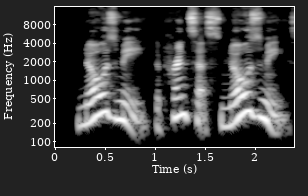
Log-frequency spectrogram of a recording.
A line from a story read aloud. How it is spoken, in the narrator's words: said the roach in awe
